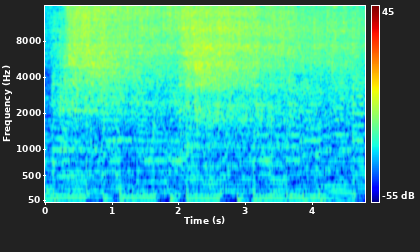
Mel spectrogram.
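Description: Bhagar sabudana appe batter sizzles in an oiled appe pan over low heat. A steady, close crackle runs throughout, with a repeating tonal pattern underneath.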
